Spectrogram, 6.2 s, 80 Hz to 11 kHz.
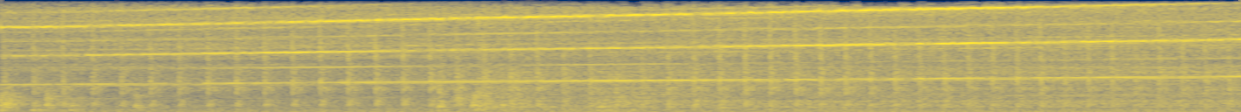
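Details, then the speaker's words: Logik L814WM16 front-loading washing machine making a loud, harsh rapid grinding rattle, with a whine rising in pitch as the drum speeds up during spin; owner considers scrapping it. "I think it's all making an awful grinding sound. Can you hear that grinding? I can't believe this machine is making an awful, extremely grinding noise."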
